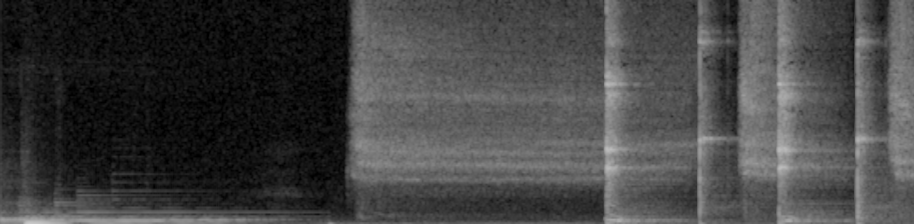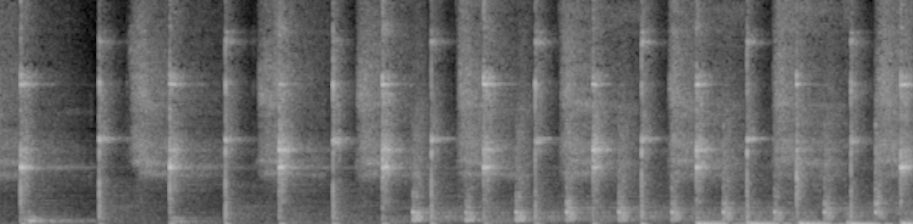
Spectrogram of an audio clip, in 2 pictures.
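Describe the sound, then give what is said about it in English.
Hammers strike steel railroad spikes in a long run of sharp, ringing metallic clangs, loud, coming faster and overlapping as it goes, after a brief low rumble and a sustained ring. “Listen to hammer swingers talking to you.”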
